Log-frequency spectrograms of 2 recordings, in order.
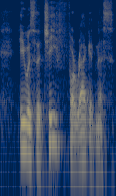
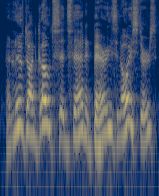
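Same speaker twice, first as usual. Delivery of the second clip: high, hoarse castaway, wistful; plaintive old sea-dog, pitched well up; Ben Gunn; 9 semitones higher, 5 dB louder than usual. Acted. Castaway longing for cheese after years on goats, high and wistful.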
